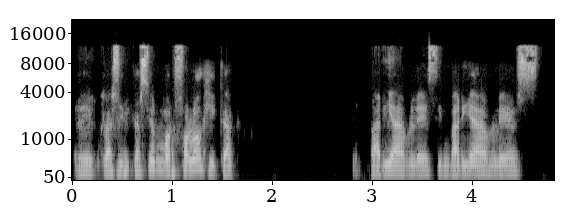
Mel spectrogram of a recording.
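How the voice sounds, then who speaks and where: A teaching assistant runs an online grammar class over a video call, his slightly high voice coming through a computer mic with no echo. He speaks unhurriedly, repeats key words and asks tag questions.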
